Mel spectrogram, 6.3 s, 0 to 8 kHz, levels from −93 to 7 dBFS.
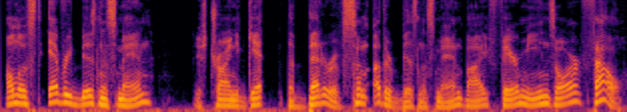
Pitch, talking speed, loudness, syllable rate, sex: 120 Hz, 180 wpm, -19 LUFS, 5.4 syllables/s, male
